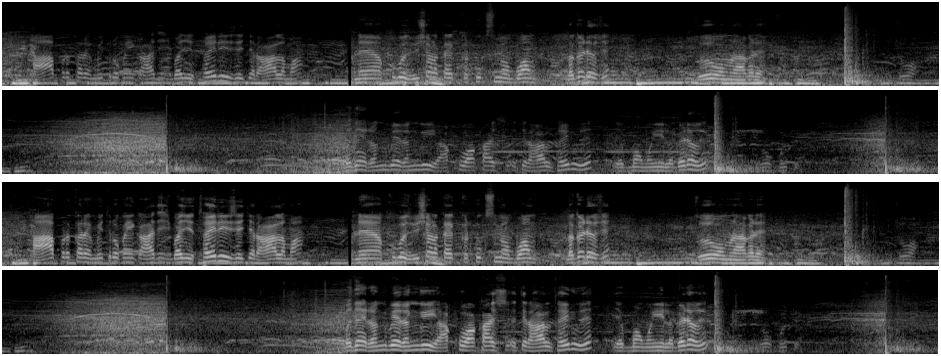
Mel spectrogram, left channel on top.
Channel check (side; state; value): both; normal; correlation 0.61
